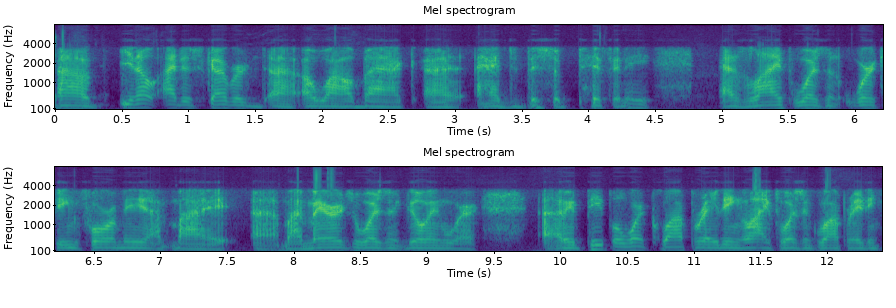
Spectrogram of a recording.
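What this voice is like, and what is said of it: Hoarse, raspy voice. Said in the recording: “forgive me, I have a little bit of a hoarse throat. I had a little bit too much fun yesterday.”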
